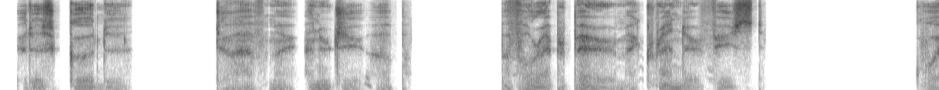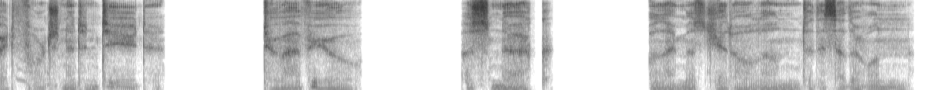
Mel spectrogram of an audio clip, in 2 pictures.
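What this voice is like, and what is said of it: Deep chortling character voice. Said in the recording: “the deep voice chortled”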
